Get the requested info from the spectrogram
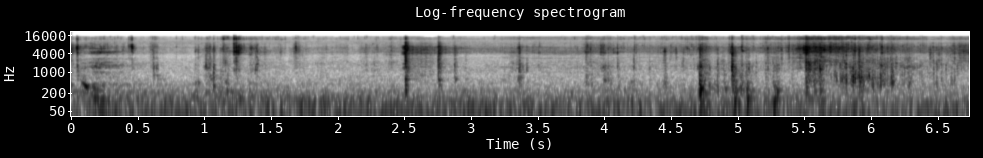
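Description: Scattered sharp knocks and clinks of hard objects, with a denser clatter near the end, over a low steady rumble.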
